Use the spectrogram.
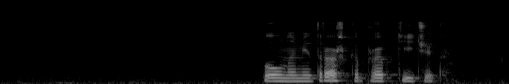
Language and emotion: Russian, sad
